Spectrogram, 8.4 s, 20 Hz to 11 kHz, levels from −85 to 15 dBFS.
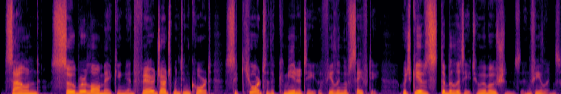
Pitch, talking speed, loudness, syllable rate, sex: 170 Hz, 165 wpm, -20 LUFS, 5.6 syllables/s, male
